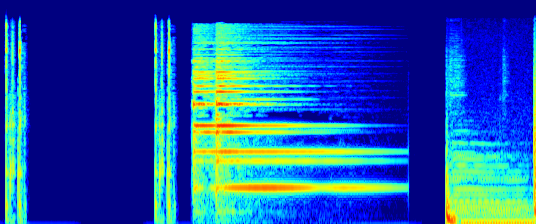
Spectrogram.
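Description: Subscribe-button animation sound effect: two quick pairs of mouse clicks, then a bright notification-bell ding that rings out and fades over about a second and a half. Music starts near the end.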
